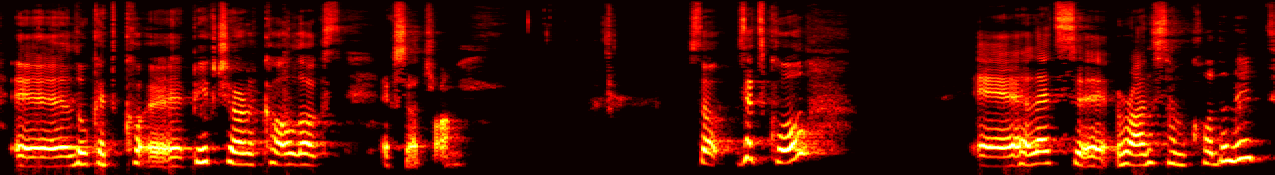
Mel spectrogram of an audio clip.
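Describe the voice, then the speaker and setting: Higher-pitched woman giving a halting technical talk. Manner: halting, hesitant phrasing with frequent filler sounds. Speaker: conference speaker. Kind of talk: technical presentation.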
